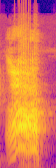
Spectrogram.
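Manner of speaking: high startled cry; sharp yelp of pain. Real, not acted. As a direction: yelp as the head hits. Bumps head.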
